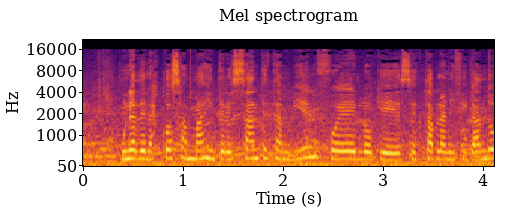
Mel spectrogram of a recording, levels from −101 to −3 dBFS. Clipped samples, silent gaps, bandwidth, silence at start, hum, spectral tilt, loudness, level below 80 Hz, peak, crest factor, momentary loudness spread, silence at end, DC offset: under 0.1%; none; 16.5 kHz; 0 s; none; -5 dB/octave; -16 LUFS; -30 dBFS; 0 dBFS; 14 dB; 4 LU; 0 s; under 0.1%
